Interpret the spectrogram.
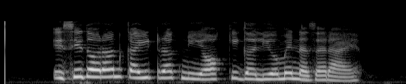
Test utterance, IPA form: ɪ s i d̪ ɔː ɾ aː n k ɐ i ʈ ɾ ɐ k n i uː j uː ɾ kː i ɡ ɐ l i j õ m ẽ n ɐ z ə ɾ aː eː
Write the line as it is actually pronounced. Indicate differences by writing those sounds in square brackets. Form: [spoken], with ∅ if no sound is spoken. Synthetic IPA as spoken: ɪ s i d̪ ɔː ɾ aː n k ɐ i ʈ ɾ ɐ k n [j] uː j [ɔː] ɾ kː i ɡ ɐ l i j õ m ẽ n ɐ z ə ɾ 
